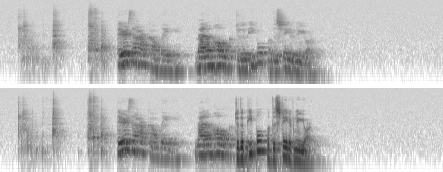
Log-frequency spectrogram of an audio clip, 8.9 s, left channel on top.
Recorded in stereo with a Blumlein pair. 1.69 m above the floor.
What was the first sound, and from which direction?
Crushing, 35° right.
